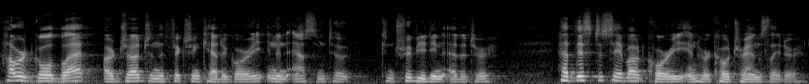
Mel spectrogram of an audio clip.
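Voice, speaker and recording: A man's voice: mid-range voice, a little mellow. Man formally introducing a literary event guest. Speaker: event host introducing a translator. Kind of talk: prepared introduction, reading aloud a judge's statement.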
